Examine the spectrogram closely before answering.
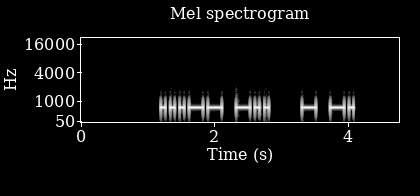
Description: Morse code, heard as a keyed tone, about 17 wpm, 700 Hz. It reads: 3D TN
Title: Field Day Exchanges Encore - 17wpm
